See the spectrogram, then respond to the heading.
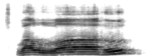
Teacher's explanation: Allahnya dibaca tebal karena harokan di depannya fathah. Lam fathah berdiri, mat tobi'i, panjang 2 harokat.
